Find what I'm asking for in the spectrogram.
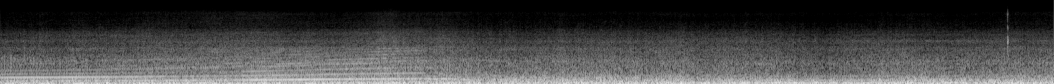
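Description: Honda CBR 600RR motorcycle with an aftermarket exhaust, heard close as its engine pitch climbs through a rising rev and then settles into a steady loud roar.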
